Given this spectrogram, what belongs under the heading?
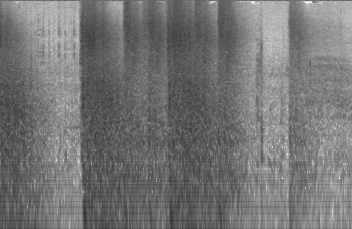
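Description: Bursts of gunfire in the zombie survival shooter No More Room In Hell, three loud volleys with brief gaps between them, close and dense over a low background hum.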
